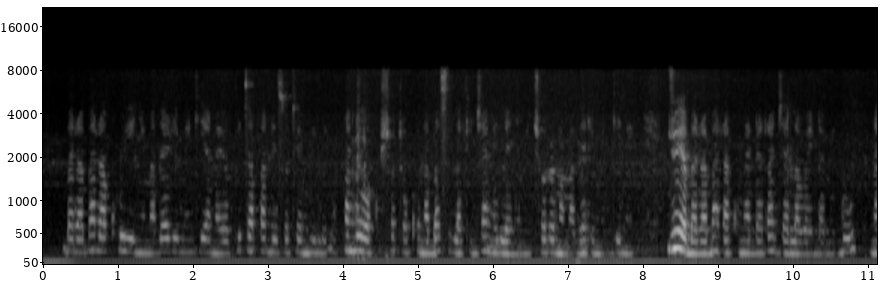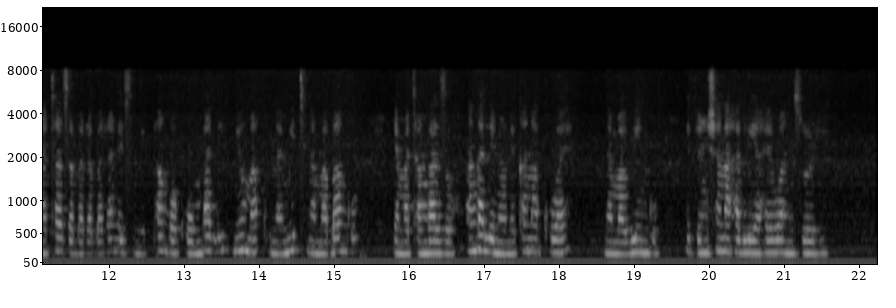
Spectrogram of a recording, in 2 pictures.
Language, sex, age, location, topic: Swahili, female, 36-49, Nairobi, government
